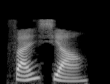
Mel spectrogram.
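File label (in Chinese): "反响", Mandarin Chinese; chinese-flashcards; hsk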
